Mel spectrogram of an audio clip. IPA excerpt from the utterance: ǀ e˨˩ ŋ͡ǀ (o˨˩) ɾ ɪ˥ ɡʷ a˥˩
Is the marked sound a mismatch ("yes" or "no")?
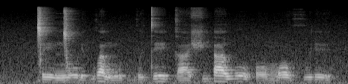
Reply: no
